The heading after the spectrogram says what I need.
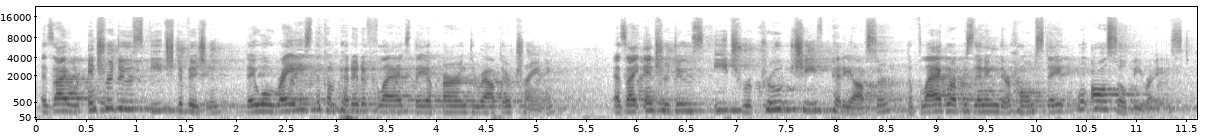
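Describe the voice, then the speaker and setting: Very echoey, bright-voiced female ceremony announcer. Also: medium pitch, moderate pace. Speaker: master of ceremonies, Navy officer. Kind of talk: formal scripted ceremony announcement. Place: large indoor drill hall. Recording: very echoey hall, distant, faint noise.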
